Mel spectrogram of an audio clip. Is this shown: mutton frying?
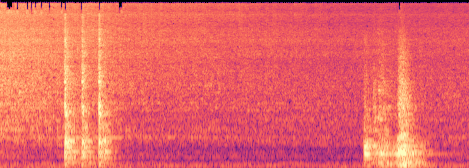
yes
